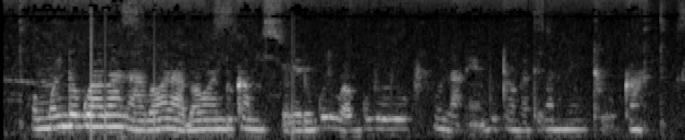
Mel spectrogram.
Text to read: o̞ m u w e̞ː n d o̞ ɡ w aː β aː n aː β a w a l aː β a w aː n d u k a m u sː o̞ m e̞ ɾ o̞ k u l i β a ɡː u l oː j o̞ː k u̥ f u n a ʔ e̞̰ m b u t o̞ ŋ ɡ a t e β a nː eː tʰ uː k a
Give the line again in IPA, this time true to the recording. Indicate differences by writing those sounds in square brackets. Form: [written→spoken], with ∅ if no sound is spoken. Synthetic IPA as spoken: o̞ m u w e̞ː n d o̞ ɡ w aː β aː n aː β a w a l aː β a w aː n d u k a m u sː o̞ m e̞ ɾ o̞ [k→ɡ] u l i [β→w] a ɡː u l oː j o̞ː k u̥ f u n a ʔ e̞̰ m b u t o̞ ŋ ɡ a t e β a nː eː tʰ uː k a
